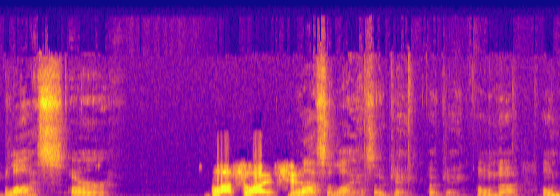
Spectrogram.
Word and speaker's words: Blas Elias: Blas Elias, yeah.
